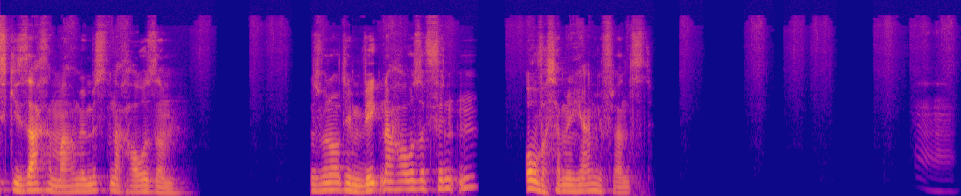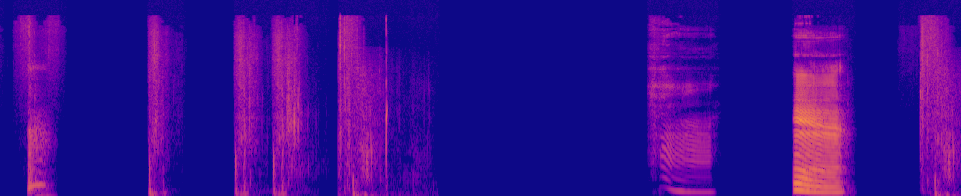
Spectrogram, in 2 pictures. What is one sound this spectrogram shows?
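A young man talks casually and close to a microphone.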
